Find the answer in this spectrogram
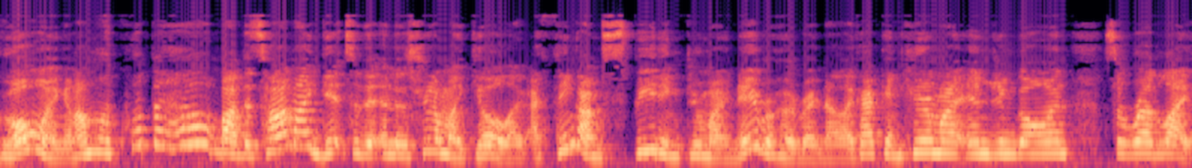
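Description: This woman's high voice swings very widely in pitch. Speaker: vlogger. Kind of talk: casual storytime vlog. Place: home room. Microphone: phone near.

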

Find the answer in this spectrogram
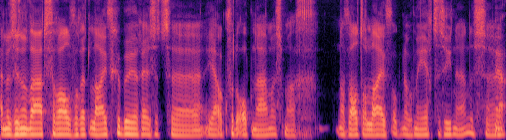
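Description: Medium-pitched male speech, monotone and flat, at a fairly quick pace in a very clean recording with a silent background. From southern Netherlands, Limburg (Budel/Weert). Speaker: sitar player in a band. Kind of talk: casual interview chat. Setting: living room.

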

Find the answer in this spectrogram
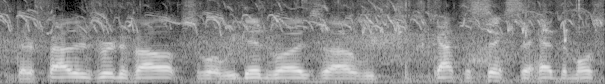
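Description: Loud background noise is present. A man talks at a moderate pace. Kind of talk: casual vlog chat. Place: home room. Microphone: phone near.

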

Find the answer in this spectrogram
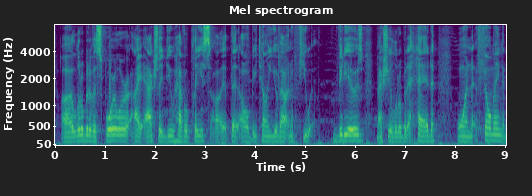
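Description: The speech moves at a fairly quick pace over faint music in the background. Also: man. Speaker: vending business vlogger. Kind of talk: casual vlog chat. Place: home room. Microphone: phone near.

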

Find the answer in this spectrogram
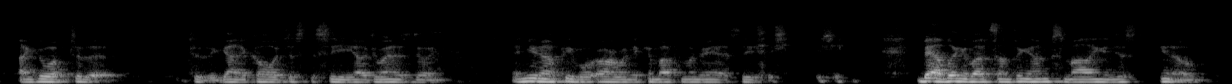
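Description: Against audible room echo, a man talks at a fairly quick pace in a dark, mellow, somewhat breathy voice with monotone, flat intonation. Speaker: storyteller. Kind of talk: casual anecdote telling. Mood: amused, bawdy humor. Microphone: webcam.

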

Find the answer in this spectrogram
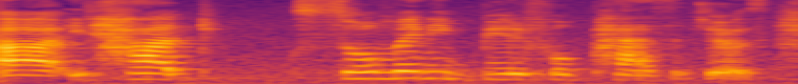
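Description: Noticeable background noise sits behind a woman speaking at a moderate pace with a fairly high pitch and lively intonation. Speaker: book reviewer; literature student. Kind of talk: casual talk to camera.

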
